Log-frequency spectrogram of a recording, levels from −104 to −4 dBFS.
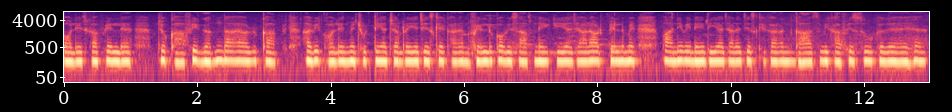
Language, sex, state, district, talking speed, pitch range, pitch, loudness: Hindi, female, Bihar, Lakhisarai, 190 wpm, 180-185 Hz, 185 Hz, -15 LUFS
